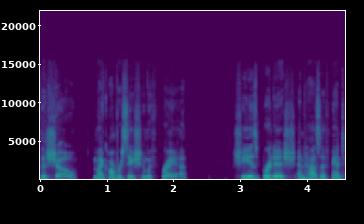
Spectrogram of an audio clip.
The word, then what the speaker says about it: Freya: So, Freya, that's how you say it, right? Yeah, yeah, Yeah. Freya.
